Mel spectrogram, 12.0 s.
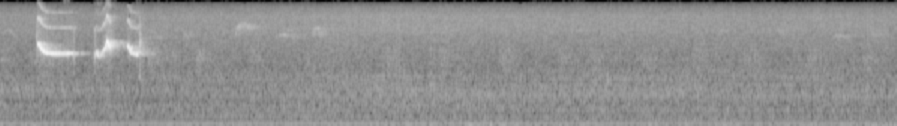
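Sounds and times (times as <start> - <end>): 
Greenish schiffornis Schiffornis virescens whistled song: 0.0 - 4.4, 10.0 - 11.9.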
